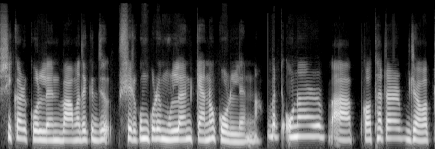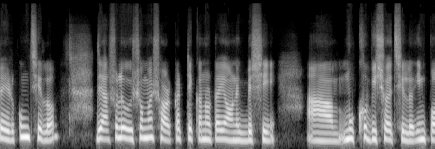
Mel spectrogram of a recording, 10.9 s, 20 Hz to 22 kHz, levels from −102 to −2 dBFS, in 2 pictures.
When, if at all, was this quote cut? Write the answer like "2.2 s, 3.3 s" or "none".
3.3 s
